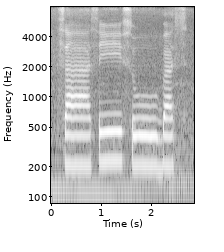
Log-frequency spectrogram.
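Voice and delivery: "Sa, si, su, bas" with a soft th as in "think", breath flowing; long vowels on "Sa, si, su", tongue tip at the upper teeth; soft flowing tha. Shown as a demonstration. Teacher shows the letter tha, "Sa, si, su, bas" with soft airflow. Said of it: "Ayunkan suaranya".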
